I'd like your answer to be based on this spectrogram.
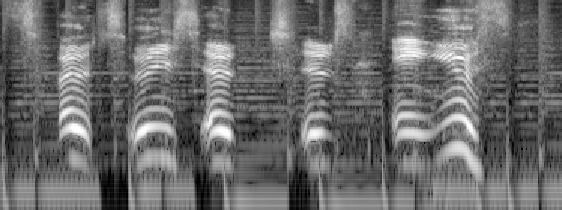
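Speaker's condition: Cerebral palsy

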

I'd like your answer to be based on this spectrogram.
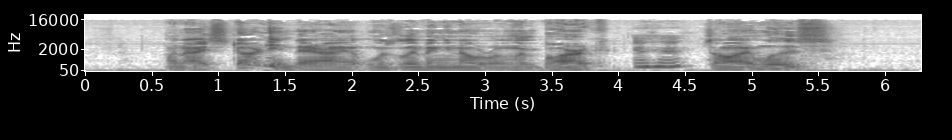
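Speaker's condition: Cerebral palsy; coordination affected

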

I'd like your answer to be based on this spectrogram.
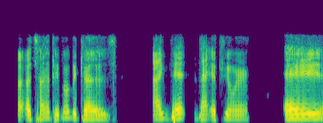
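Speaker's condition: Spinal muscular atrophy; wheelchair user

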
